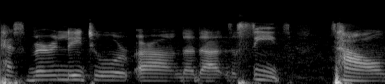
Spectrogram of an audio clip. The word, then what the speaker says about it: 草: Attention, there is say, letter say, right? Say, we read it as ts. Follow me to read that. Ts. Yes, very good. And owl, so that's 草.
